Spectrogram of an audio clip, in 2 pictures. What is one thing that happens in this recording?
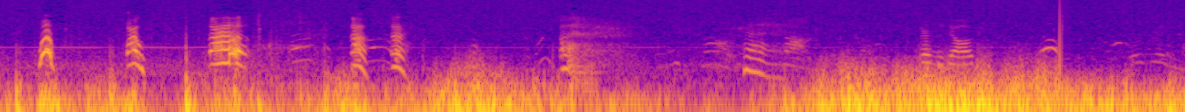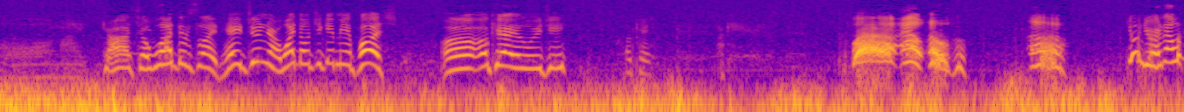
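A child talks excitedly close by.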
